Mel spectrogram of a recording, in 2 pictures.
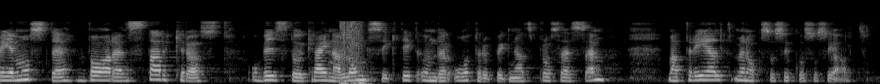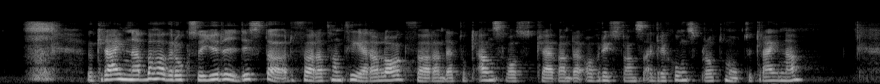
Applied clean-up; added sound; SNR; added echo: none; Tearing; 6 dB; reverberation time 0.2 s.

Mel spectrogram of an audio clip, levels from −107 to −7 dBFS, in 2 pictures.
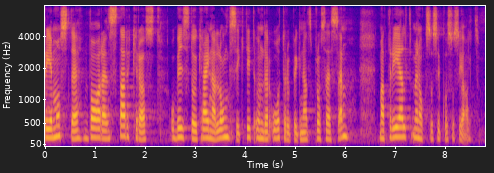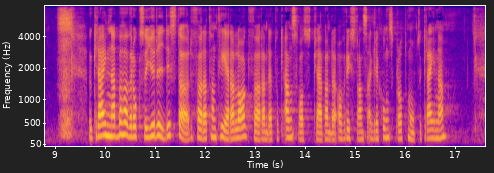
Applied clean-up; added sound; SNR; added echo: none; none; none; none.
